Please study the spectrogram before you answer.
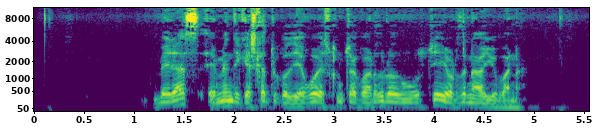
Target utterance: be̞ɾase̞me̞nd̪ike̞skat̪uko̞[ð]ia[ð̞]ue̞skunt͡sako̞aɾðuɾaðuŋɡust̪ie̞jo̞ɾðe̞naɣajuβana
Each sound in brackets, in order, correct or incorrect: correct, incorrect

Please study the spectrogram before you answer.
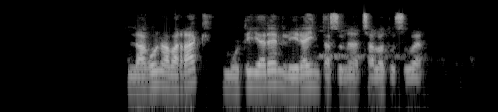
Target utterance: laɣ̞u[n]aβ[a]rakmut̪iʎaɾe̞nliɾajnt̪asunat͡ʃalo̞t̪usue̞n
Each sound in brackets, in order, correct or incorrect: correct, correct

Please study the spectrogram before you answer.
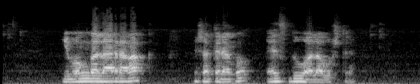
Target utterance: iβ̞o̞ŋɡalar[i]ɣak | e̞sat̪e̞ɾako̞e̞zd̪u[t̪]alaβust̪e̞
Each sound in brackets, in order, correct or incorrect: incorrect, incorrect

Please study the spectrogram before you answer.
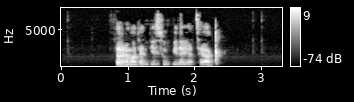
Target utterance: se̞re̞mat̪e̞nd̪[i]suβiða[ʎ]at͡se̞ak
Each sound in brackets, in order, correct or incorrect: correct, incorrect

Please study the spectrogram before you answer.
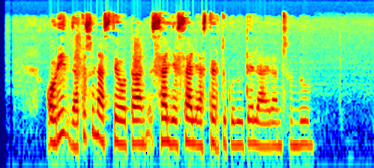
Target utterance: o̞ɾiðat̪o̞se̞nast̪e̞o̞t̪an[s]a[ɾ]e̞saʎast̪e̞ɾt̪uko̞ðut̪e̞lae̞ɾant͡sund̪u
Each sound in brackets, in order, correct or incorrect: correct, incorrect

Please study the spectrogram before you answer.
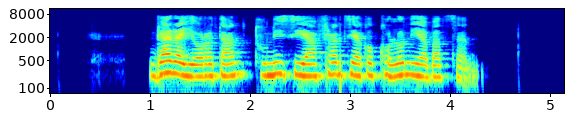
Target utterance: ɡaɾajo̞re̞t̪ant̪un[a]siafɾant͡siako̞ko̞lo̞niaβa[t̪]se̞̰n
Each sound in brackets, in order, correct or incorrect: incorrect, correct

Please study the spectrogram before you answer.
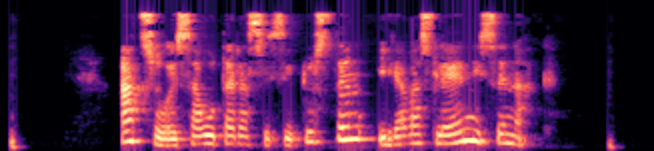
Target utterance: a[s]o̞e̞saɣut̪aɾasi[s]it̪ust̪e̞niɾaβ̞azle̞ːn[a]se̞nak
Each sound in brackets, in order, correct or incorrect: incorrect, correct, incorrect

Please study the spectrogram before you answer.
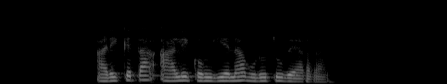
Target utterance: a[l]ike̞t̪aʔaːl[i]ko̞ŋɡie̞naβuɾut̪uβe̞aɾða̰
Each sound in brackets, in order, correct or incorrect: incorrect, correct

